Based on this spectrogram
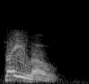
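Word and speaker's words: thelo (θέλω): The Greek word is the word thelo, spelled T-H-E-L-O, long O.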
